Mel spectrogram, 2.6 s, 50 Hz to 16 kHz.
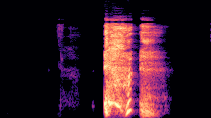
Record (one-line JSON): {"cough_length": "2.6 s", "cough_amplitude": 29676, "cough_signal_mean_std_ratio": 0.34, "survey_phase": "beta (2021-08-13 to 2022-03-07)", "age": "45-64", "gender": "Male", "wearing_mask": "No", "symptom_none": true, "smoker_status": "Never smoked", "respiratory_condition_asthma": false, "respiratory_condition_other": false, "recruitment_source": "REACT", "submission_delay": "1 day", "covid_test_result": "Negative", "covid_test_method": "RT-qPCR"}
